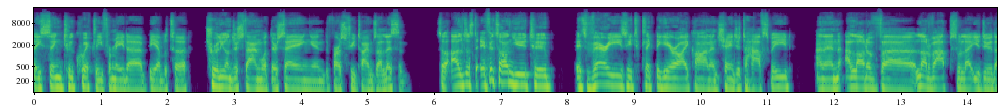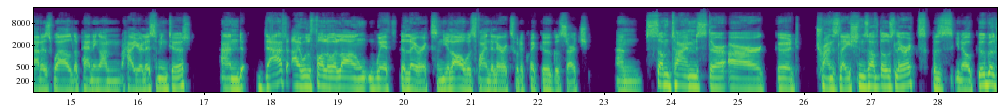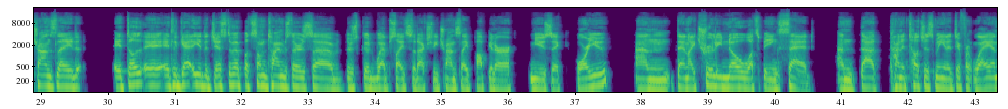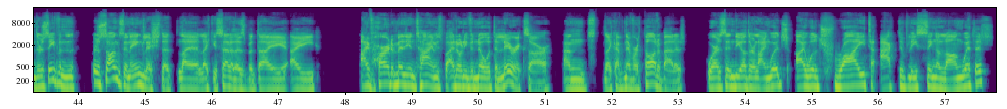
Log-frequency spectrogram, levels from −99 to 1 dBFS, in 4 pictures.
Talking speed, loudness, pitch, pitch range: 200 wpm, -18 LUFS, 120 Hz, 110-135 Hz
